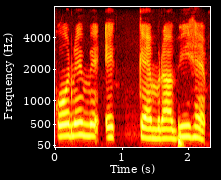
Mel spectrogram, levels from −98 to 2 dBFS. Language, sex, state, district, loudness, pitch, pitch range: Hindi, female, Jharkhand, Deoghar, -14 LUFS, 230 Hz, 210-250 Hz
